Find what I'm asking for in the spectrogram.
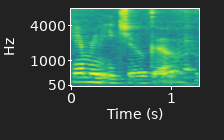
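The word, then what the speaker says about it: Carmen Ejogo: So I think it's Cameron Ejogo, for how to pronounce her name. – Yeah, something like that.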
